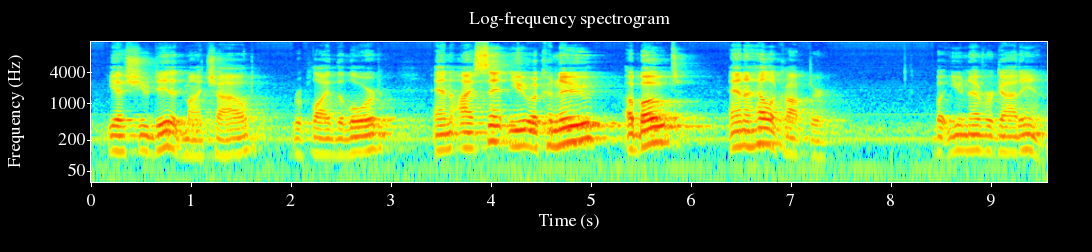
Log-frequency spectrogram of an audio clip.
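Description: A man speaks fairly slowly with lively intonation and long, frequent pauses. Audible room echo is present. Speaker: church elder preaching. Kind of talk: sermon. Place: church. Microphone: podium.

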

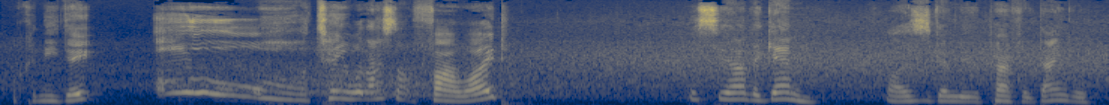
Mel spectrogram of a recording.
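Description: A woman speaks at a medium pitch and a moderate pace, with an animated tone and lively intonation. Long, frequent pauses break her speech, and background noise is noticeable. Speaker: YouTube gamer. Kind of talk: gaming commentary, live play-by-play of a football video game. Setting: home recording, gameplay voiceover. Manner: excitable, animated, gushing over Messi's goal with breathless exclamations.

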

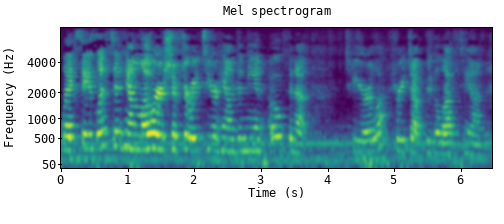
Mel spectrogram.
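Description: A woman with a high pitch and ordinary pitch variation at a moderate pace, with audible room echo and music in the background. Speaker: yoga instructor. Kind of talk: instruction cues. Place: home room.

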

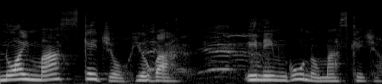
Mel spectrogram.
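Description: A woman with an unremarkable speaking voice talks at a fairly slow pace against a quiet background. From Dominican Republic. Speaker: preacher. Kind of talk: sermon. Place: church.

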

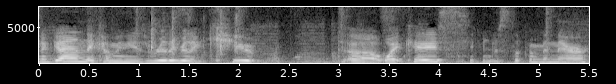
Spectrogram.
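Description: Over clear music in the background, a woman speaks with ordinary pitch variation. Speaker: product reviewer. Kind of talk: casual unboxing review. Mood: cheerful, relaxed. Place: home room.

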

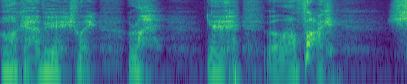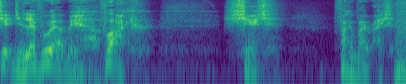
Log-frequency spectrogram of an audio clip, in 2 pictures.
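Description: A raspy man at a medium pitch talks at a moderate pace with lively intonation and long, frequent pauses. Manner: frantic, panicky, swearing.

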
